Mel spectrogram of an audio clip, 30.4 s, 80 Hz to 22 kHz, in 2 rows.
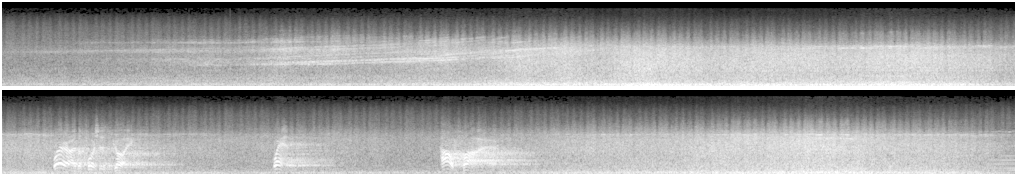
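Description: Jet engines of a four-engine jet transport, a C-141 Starlifter, running loud. The sound swells over the first several seconds with a rising whine, then holds steady. Three short, loud voice-like bursts break in near the middle.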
